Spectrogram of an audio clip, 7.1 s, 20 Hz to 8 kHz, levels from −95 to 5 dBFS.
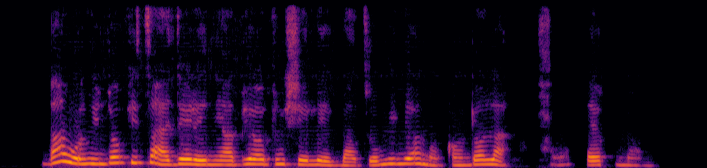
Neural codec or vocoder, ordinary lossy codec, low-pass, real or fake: codec, 16 kHz, 4 kbps, FunCodec, trained on LibriTTS, 50 frames a second; none; none; fake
